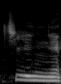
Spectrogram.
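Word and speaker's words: צין: 신광야라고 하는 거는 신광야라는 건 아 이제 우리가 표기는 신이라고 하는데 히브리어 발음은 진 이렇게 찐에 가까운 발음을 한다 그래요.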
